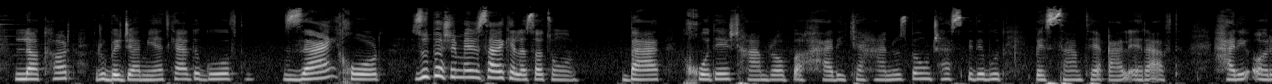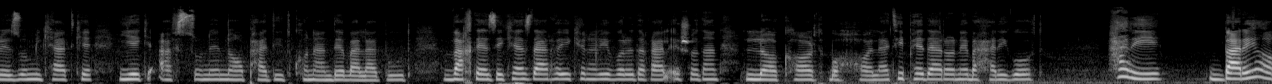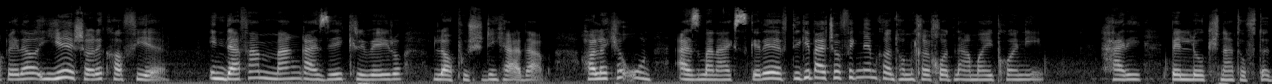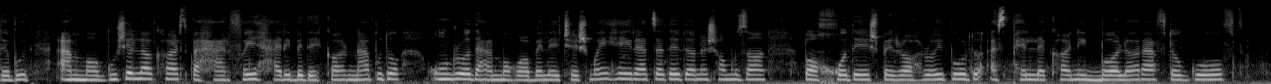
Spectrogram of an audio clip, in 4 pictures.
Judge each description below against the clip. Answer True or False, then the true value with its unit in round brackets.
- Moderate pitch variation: False (2.2 semitones)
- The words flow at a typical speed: True (140 wpm)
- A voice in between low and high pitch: False (230 Hz)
